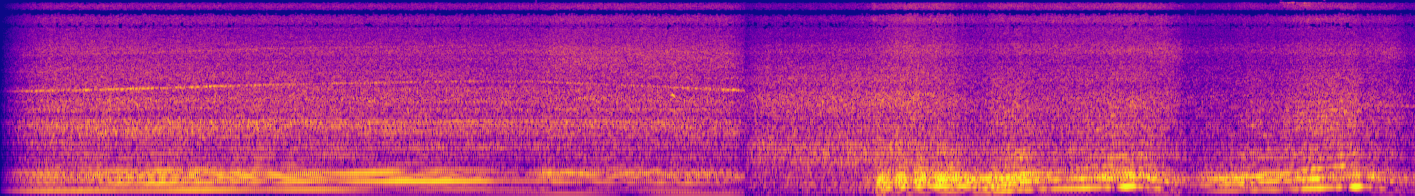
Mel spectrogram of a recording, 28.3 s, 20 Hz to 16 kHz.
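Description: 2008 Toyota Camry's 3.5-litre 2GR-FE V6 running on a chassis dyno with its exhaust open at the Y-pipe, unbolted from the rest of the system. It first holds a steady speed with a thin whine above the engine note. Then, after a cut about halfway, it revs up and drops back three times.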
